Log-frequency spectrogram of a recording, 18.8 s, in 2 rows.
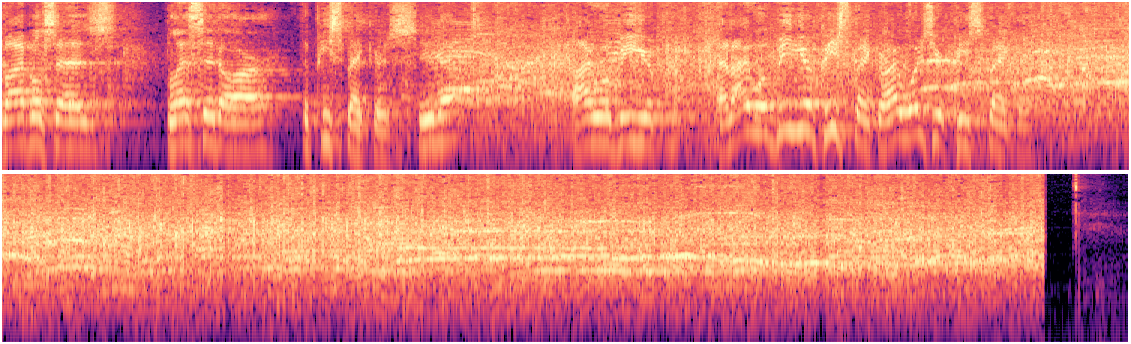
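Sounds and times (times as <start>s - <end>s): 
speech: 0.0s - 8.8s
faint cheering: 3.5s - 18.1s
large audience applause: 3.5s - 18.1s.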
